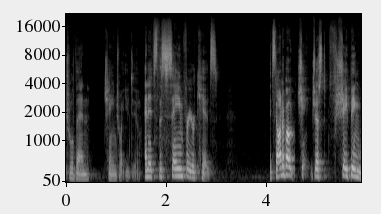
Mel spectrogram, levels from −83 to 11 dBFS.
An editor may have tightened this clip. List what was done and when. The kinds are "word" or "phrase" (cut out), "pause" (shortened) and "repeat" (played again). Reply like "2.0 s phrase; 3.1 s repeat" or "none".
1.5 s pause; 4.6 s word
